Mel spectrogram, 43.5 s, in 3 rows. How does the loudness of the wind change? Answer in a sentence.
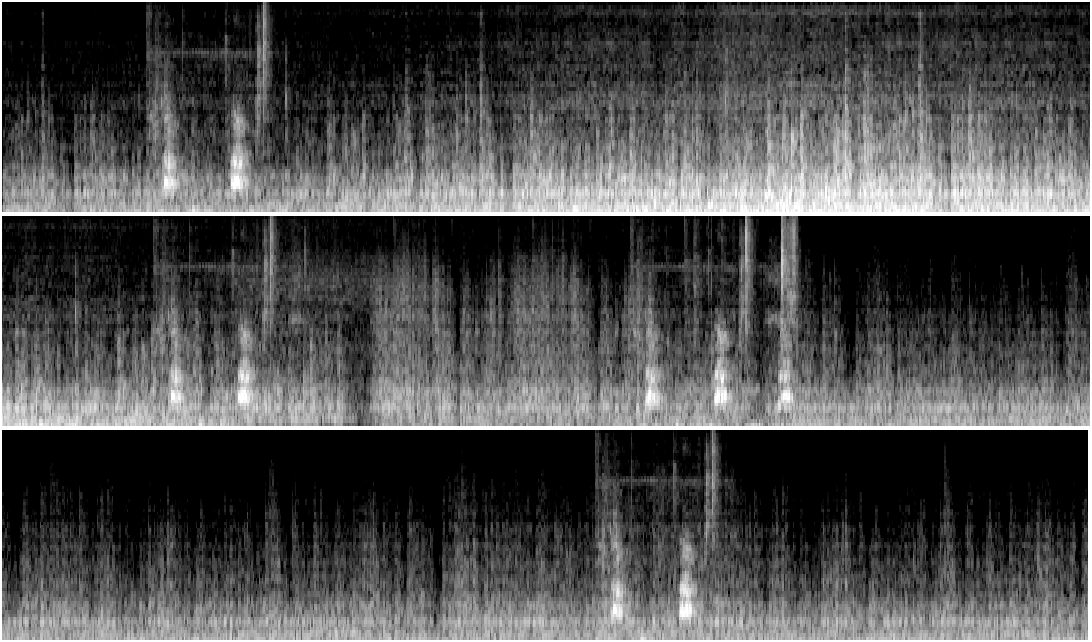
The loudness of the wind goes up, then down.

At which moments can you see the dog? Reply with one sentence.
The dog can be heard from 1.9 to 3.5 s, from 16.5 to 18.6 s, from 22.9 to 25.1 s and from 36.9 to 38.5 s.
